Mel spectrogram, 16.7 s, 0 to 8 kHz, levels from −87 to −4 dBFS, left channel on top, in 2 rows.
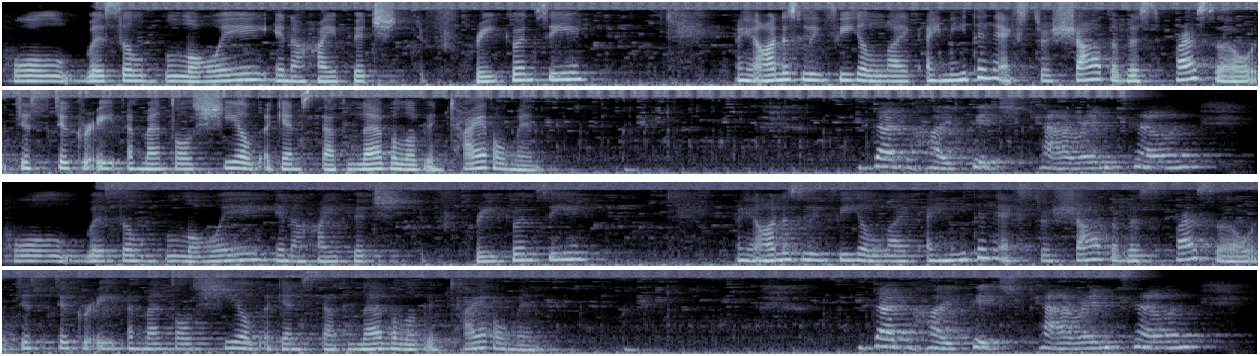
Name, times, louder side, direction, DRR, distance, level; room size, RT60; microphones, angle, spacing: voice 1, 0.0-2.6 2.9-3.9 4.4-12.0, left 6 dB, 65° left, 12 dB, 0.4 m, -26 dB
sound 1, 0.6-15.9, left 8 dB, 30° left, 0.9 m, -32 dB
voice 2, 14.2-16.6, equal, 5° right, 0 dB, 0.6 m, -32 dB
8.1 x 4.6 x 7.1 m, 0.85 s
head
